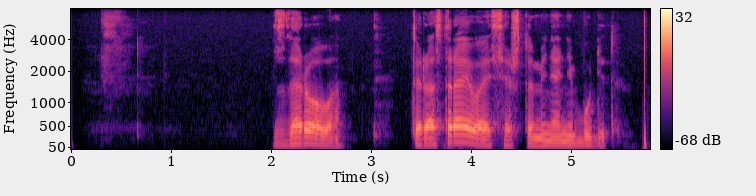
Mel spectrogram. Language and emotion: Russian, neutral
